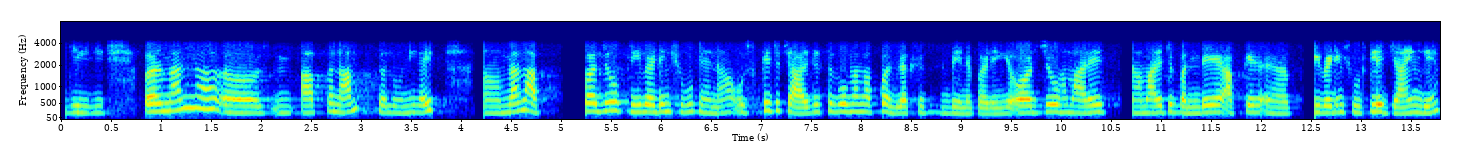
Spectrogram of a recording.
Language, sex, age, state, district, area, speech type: Hindi, female, 18-30, Madhya Pradesh, Betul, rural, conversation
